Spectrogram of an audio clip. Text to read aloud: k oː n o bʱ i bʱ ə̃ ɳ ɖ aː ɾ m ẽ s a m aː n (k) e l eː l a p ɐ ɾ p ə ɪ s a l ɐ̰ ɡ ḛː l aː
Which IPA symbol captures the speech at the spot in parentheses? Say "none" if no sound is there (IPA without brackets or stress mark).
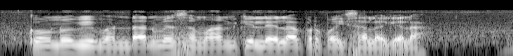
k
